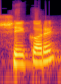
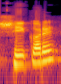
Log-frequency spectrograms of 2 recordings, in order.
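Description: No difference in how they are said.

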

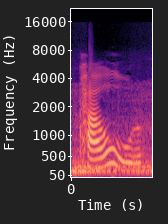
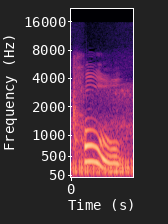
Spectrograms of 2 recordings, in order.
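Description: First: The name is pronounced the Portuguese way. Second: The name is pronounced the English way.

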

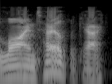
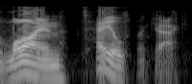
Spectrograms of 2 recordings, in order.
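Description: First: Lion and tailed run together as one word. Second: Lion is set apart from tailed. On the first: The animal has a lion's tail. The speaker calls it wrong. "One interpretation is that the macaque has a lion's tail" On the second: The animal looks like a lion and has a tail. The speaker calls it right. "which means they look like a lion"

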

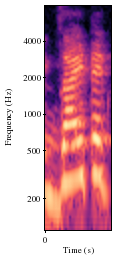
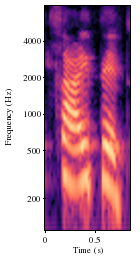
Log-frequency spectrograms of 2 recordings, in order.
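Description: First: The middle consonants are voiced, like 'gz'. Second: The middle consonants are voiceless, like 'ks'. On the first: The speaker calls it wrong. "ఎగ్జైటెడ్ కాదు" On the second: The speaker calls it right. "ఎక్సైటెడ్ అని చెప్పాలి"

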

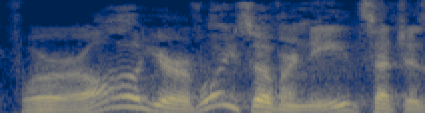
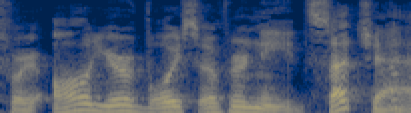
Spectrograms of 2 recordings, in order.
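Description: First: It is said in an announcer voice. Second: It is said in his normal voice.

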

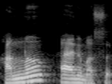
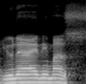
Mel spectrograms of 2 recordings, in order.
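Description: First: The word begins with an 'un' sound. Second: The word begins with a 'you' sound. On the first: The speaker calls it wrong. "యునానిమస్ అనకుండగా అన్ యానిమస్" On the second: The speaker calls it right. "అందుకోసం నేను దీన్ని చదువుతున్నా యునానిమస్"

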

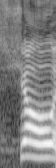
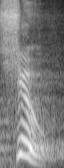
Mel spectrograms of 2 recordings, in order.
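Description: First: The vowel sounds like the one in 'go'. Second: The vowel sounds like the one in 'blue'. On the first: The speaker calls it right. "I think it's show" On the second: The speaker calls it wrong. "they'll pronounce it shoe. I don't do that"

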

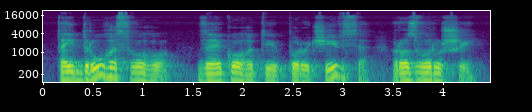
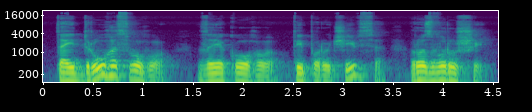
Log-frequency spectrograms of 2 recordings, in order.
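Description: The two takes are said the same way.

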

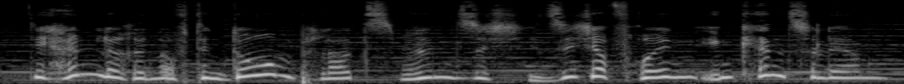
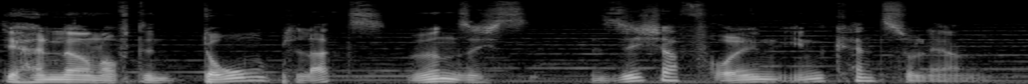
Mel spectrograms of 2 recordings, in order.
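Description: First: It is said in Petanina's character voice. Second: It is said in the narrator's own voice.

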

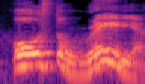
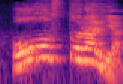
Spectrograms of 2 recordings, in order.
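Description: First: The second syllable, "stray", is strongly stressed. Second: All syllables are even, in Japanese katakana rhythm. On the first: The speaker calls it right. "オーストレイ、ここが強いの。" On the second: The speaker calls it wrong. "オーストラリアって読むんじゃなくて"

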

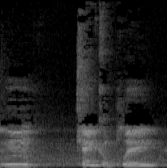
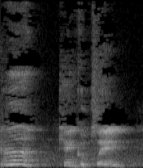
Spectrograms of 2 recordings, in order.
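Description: First: It sounds hesitant, like things are just okay. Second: It sounds upbeat, like things are good.

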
